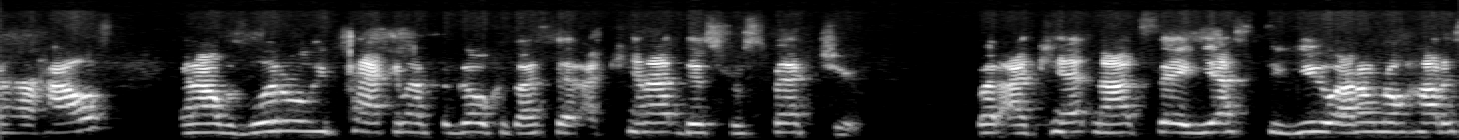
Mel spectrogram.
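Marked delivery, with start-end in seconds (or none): none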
